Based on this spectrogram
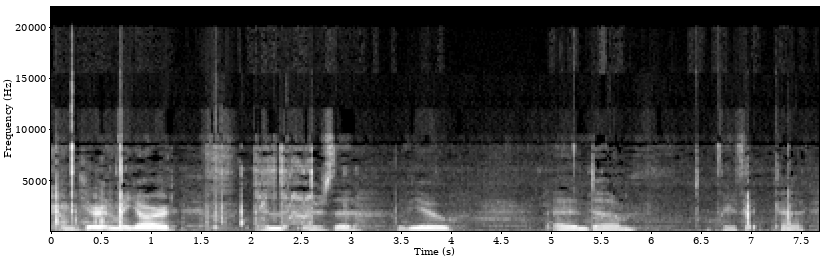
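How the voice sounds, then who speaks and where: With noticeable background noise behind her, a woman talks at a very slow pace with long, frequent pauses. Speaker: tarot card reader. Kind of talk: casual vlog. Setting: outdoors in her yard. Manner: halting.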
